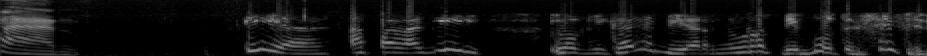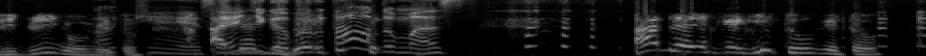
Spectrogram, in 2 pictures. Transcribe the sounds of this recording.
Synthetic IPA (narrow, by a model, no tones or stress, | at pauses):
an | ijaʔapalaɡi | loɡikajabiarnuɾʊt̪̚dibut̪rsisadibiŋʊŋɡit̪uadad͡ʒuɡat̪ɔmas | ʔadajaŋkaɡit̪uɡit̪u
